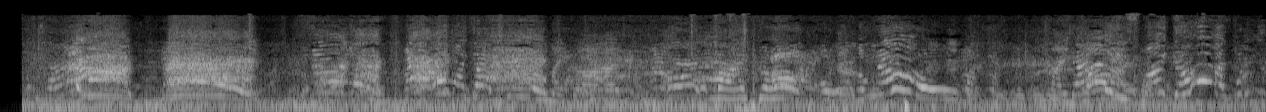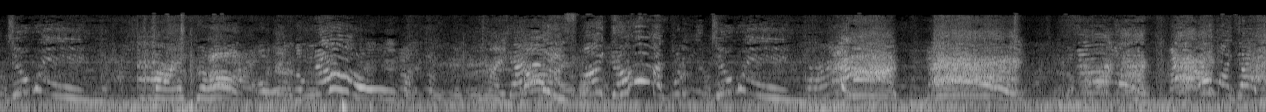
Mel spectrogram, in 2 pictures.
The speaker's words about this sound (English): She does make the video go. Like, without her, it's just a guy screaming. Could be anybody.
